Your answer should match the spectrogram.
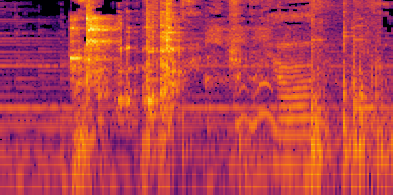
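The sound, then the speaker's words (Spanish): Dishes and cutlery clink and clatter in several bright bursts as wine and ham are served, with plates set down over a steady background hum and brief voices murmuring underneath. “por cierto, aquí tienen el vinito y el jamón.”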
